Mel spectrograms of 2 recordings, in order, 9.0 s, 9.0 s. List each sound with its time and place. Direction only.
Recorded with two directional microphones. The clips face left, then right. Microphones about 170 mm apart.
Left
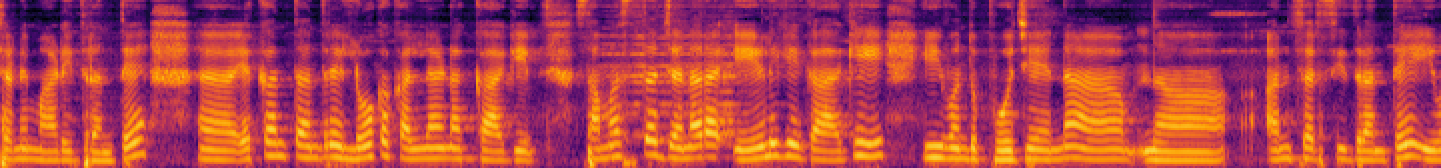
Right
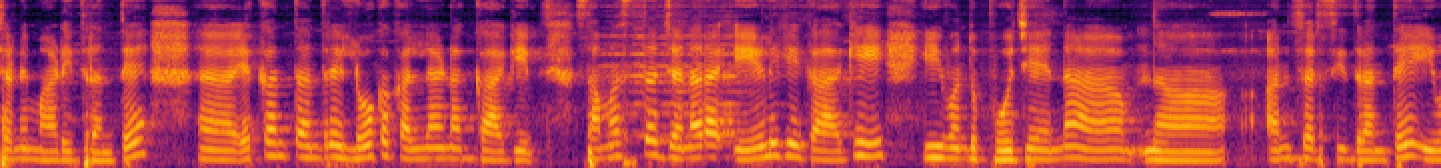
0.0 s a woman's voice: 50° left (ahead or behind)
